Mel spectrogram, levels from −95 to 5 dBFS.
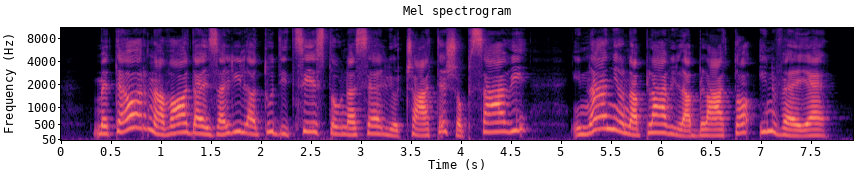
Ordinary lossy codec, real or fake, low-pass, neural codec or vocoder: none; real; none; none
